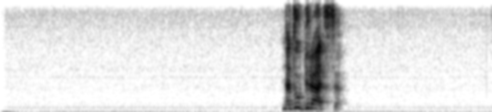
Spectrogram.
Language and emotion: Russian, angry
